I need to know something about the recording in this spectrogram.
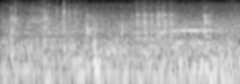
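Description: Tethered passenger balloon's gondola being winched down onto its landing platform: a steady mechanical noise with faint light clicks and rattles from the winch and landing gear.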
